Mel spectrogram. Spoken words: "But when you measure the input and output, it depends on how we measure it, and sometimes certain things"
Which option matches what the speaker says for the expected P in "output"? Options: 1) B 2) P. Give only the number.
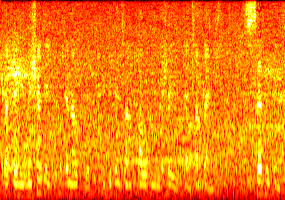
1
